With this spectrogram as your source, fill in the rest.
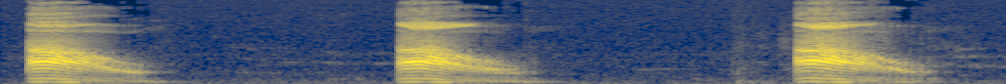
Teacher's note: From our monotongue charts, we can see that we have A at this position and U is located at this position, the short vowel sound U. So the tongue is going to glide for the position of U.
